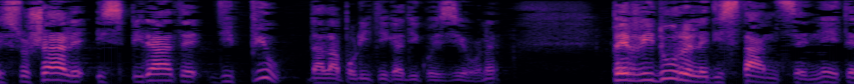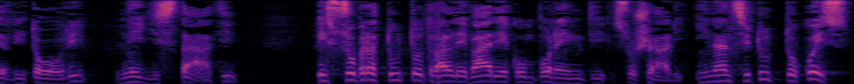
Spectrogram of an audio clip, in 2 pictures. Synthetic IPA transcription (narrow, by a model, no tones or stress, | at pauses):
esːot͡ʃaːlɪispiɾaːt̪ed̪ipju | d̪alapoliːt̪ikad̪ikwezjɔ̰ːne | perːid̪urːeled̪ist̪ant̪senejt̪erːit̪ɔːɾi | neʎːist̪a̰ːt̪i | esːopɾat̪ːut̪ːot̪ɾalːevaːɾjekomponɛnt̪isot͡ʃa̰ːliinant̪sit̪ut̪ːokwest̪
